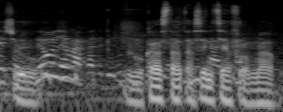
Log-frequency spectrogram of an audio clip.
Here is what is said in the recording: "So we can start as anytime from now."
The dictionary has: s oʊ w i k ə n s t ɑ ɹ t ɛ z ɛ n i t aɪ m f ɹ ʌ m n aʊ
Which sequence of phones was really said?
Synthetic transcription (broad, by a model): s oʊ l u k ə n s t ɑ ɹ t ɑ s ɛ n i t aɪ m f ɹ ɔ m n aʊ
